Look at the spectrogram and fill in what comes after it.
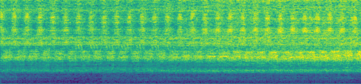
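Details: Two or three cicadas singing loudly in a forest garden as the trees put out fresh green leaves; a dense, shrill, high buzzing drone pulses steadily a few times per second throughout, over a faint low hum.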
